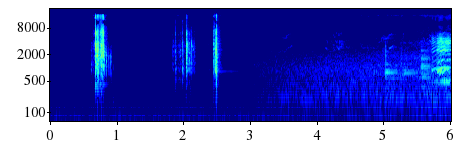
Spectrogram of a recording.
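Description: Three short, sharp bursts of noise within the first two and a half seconds, then a background sound that swells up gradually, with birds chirping and music coming in near the end.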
